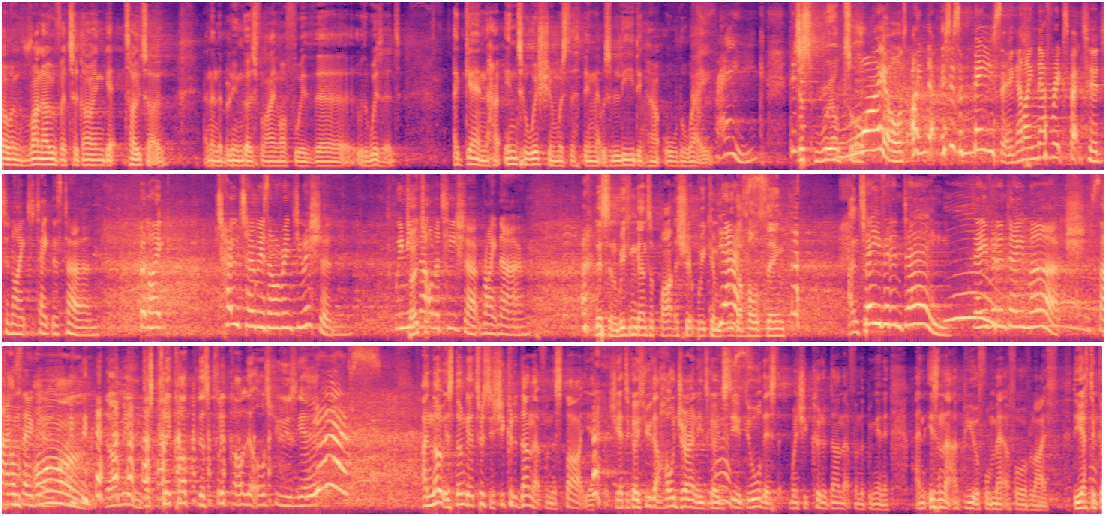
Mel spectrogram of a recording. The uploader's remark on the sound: I'll be dropping the recordings of our How To Fail live shows, held at Shoredtich Town Hall earlier this year. With me and with the audience. During the Q&A. This episode was recorded live at Shoreditch Town Hall.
